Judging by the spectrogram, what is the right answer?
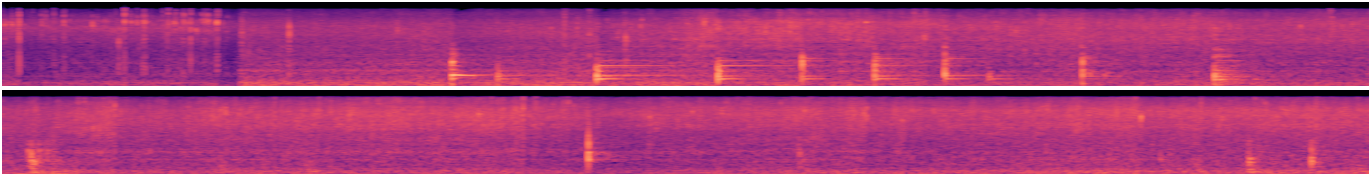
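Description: Diced onion and garlic, then seasoned fish cubes, sizzling in hot oil in a non-stick frying pan, with a steady hiss. A quick run of light ringing taps comes a couple of seconds in, and a wooden spoon stirs the pan near the end.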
